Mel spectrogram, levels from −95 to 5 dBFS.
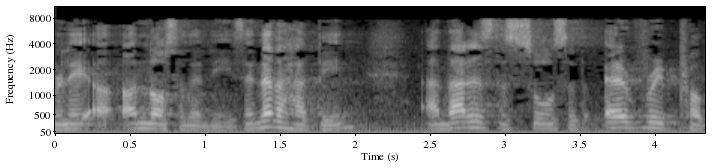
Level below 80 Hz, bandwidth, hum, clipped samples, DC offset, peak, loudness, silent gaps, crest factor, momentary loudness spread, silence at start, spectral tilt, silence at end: -54 dBFS; 8.2 kHz; none; under 0.1%; 0.7%; -6 dBFS; -27 LUFS; none; 24 dB; 12 LU; 0 s; -2.5 dB/octave; 0 s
